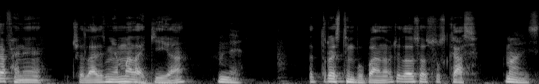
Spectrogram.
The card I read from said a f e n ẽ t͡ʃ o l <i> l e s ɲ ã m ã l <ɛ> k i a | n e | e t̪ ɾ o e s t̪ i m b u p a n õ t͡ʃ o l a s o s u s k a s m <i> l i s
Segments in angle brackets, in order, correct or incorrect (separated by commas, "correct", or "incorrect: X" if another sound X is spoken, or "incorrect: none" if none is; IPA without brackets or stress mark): incorrect: a, incorrect: a, incorrect: a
